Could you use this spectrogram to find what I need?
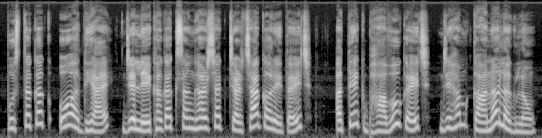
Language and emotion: Maithili, sad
